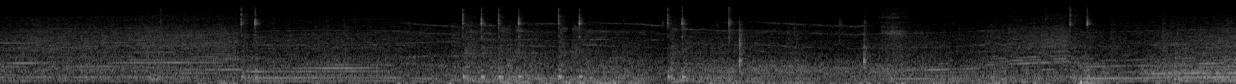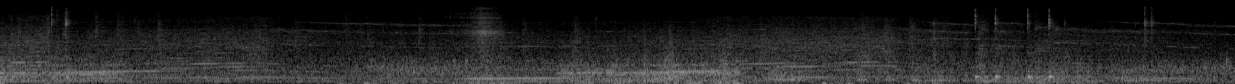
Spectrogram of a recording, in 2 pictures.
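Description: A racing car engine roars, rising and falling in pitch as the gears shift.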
